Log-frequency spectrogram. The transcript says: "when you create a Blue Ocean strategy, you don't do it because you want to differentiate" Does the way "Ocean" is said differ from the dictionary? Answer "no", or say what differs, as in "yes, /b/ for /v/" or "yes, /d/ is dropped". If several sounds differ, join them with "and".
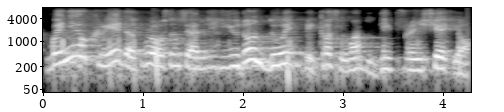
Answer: yes, /s/ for /ʃ/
